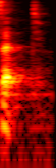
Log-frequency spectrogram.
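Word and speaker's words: sept: Notice we did not pronounce the p over here. Right? So the p is not pronounced. It's just set.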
